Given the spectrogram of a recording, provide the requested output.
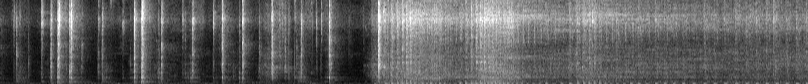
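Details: Yamaha Mio scooter after carburetor repair and setting, which fixed hesitation on first throttle, high fuel use and low power: fires up after a few isolated knocks into a steady idle, revs rise at once with no stumble; normal idle and revving.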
